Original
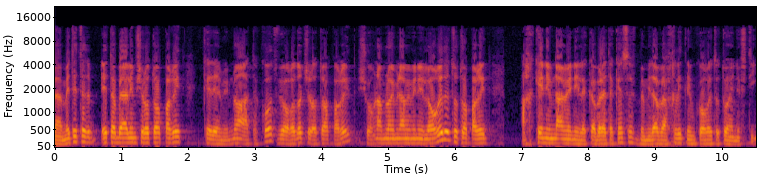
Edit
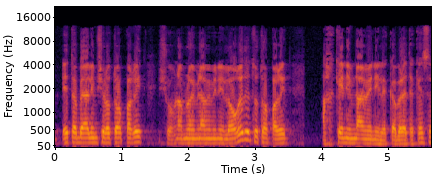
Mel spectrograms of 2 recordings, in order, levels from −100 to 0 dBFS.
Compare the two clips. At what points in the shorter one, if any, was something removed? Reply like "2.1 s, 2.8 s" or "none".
1.5 s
